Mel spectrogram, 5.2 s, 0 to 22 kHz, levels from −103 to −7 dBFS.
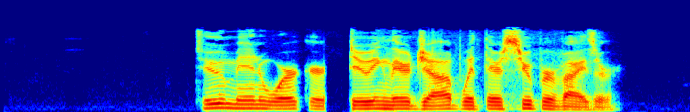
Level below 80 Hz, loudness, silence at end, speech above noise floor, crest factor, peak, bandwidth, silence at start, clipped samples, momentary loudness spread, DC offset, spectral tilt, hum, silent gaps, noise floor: -60 dBFS; -17 LUFS; 0.6 s; 69 dB; 16 dB; -2 dBFS; 8 kHz; 1.5 s; under 0.1%; 8 LU; under 0.1%; -5 dB/octave; none; none; -86 dBFS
